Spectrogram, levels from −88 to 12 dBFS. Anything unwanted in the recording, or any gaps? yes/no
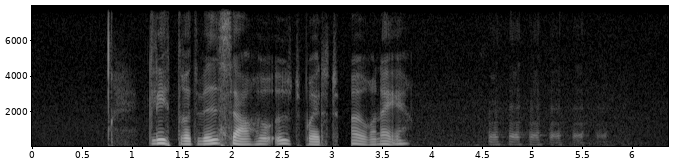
yes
